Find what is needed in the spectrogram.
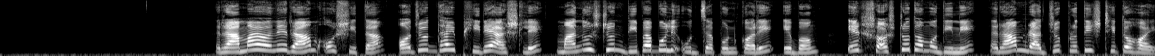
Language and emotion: Bengali, neutral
